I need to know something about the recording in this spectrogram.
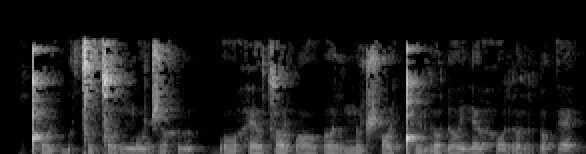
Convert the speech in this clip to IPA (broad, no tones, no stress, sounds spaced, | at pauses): ǃʰ ɤ ɪ̯ ɡ͡b ɯ ǀ ɯ ǀ o ɪ̯ ŋ͡m o d͡ʒ ɤ h ɯ | ɡ͡b o h ɛ ʊ̯ t͡s ɔ ɪ̯ ɓ ɔ ʊ̯ | ɤ r n o t͡ʃʰ ɔ ɪ̯ ǃʰ ɯ r o ɗ ɤ ɪ̯ n ɛ ə̯ h o r o r ɗ ɔ k ɛ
